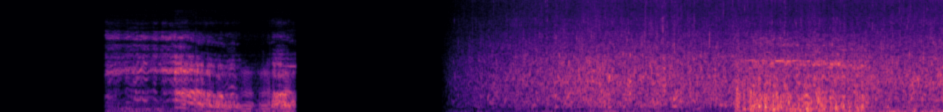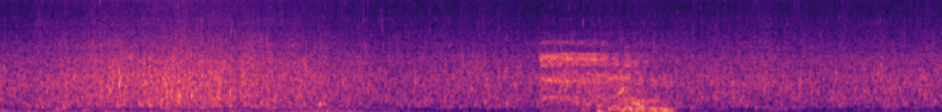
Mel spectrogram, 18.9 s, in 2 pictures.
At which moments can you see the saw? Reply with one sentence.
You can't hear the saw here.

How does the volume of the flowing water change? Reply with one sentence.
The volume of the flowing water goes up, then down.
